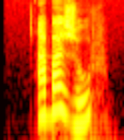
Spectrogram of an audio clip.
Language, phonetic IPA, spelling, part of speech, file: Russian, [ɐbɐˈʐur], абажур, noun, Ru-абажур.ogg
- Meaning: 1. lampshade 2. a visor, worn on the forehead to protect one's eyes from the sun 3. head 4. order, norm (pun on ажу́р (ažúr))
